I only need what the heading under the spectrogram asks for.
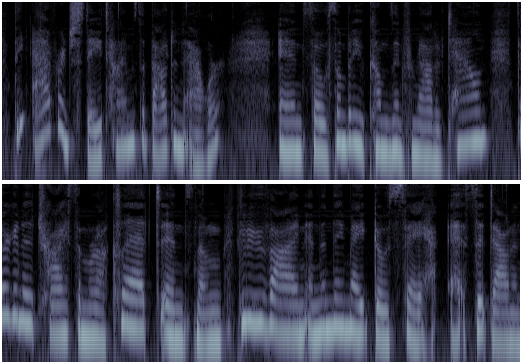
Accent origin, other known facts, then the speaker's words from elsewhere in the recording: Yorktown, Indiana, United States; So I grew up in Yorktown, Indiana, and they had a really robust German program while I was there.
